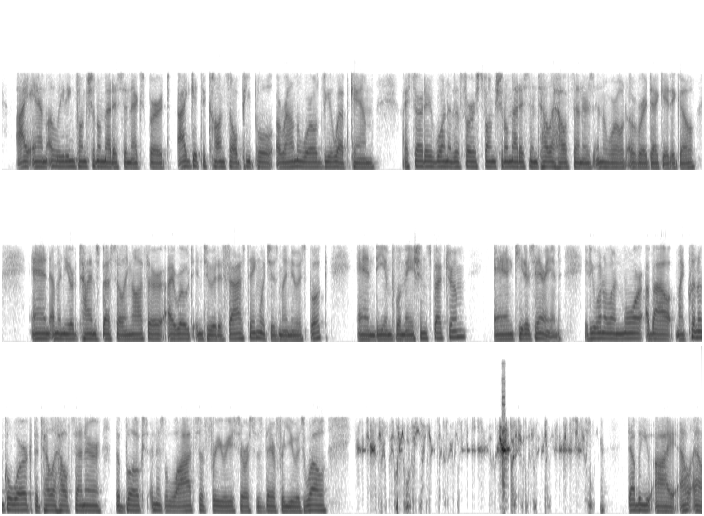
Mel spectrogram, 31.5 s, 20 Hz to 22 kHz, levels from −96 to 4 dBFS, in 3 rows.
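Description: A codec payload misread runs from 26.31 to 30.06 s. The AMR frames were packed octet-aligned but unpacked as bandwidth-efficient, so every field lands in the wrong bits and the speech collapses into garbled noise and warble. The narrowband codec's band limit stays audible throughout, with that mode's light coding damage.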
